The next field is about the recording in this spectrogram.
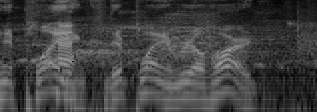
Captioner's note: laughs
